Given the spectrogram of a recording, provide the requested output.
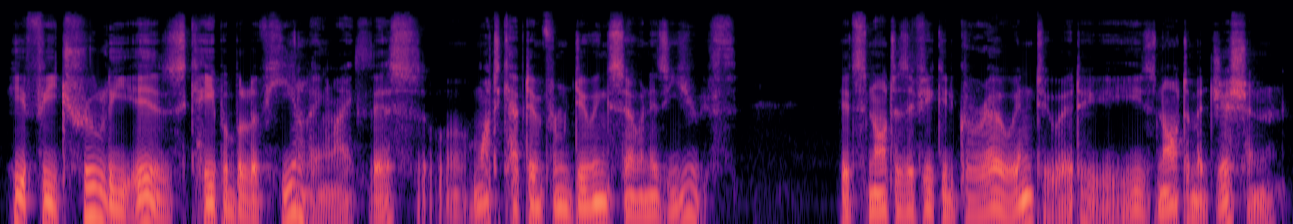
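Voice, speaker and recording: Very deep, gravelly, perplexed physician. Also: male voice, animated, no echo, studio quality, full character voice. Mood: baffled, awed. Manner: formal, measured, puzzled. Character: perplexed, learned male physician tending a prince. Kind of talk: fantasy audio drama acting.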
